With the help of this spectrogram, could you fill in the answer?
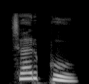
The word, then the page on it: ಚರಪು: kannada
